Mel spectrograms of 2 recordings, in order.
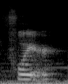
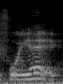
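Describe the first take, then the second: First: It is said in a plain English style. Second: It is said in a French-style way. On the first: The everyday way most people say it. The speaker calls it right. "we say foyer" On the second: It makes the speaker sound pretentious. The speaker calls it wrong. "some people say foyer"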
